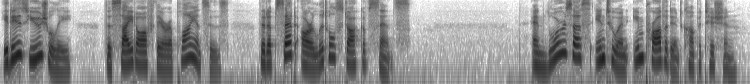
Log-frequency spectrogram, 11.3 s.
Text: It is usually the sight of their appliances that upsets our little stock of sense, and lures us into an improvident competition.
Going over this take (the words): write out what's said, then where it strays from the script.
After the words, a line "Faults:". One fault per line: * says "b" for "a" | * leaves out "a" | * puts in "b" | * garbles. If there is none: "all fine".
It is usually the sight off their appliances that upset our little stock of sense, and lures us into an improvident competition.
Faults:
* says "off" for "of"
* says "upset" for "upsets"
